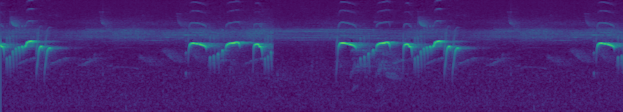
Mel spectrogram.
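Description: Southern Antpipit singing short groups of two or three sharp, high, down-slurred whistles, repeated every two to three seconds over a steady high insect drone.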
